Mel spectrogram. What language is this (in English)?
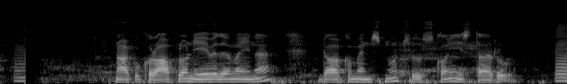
Telugu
